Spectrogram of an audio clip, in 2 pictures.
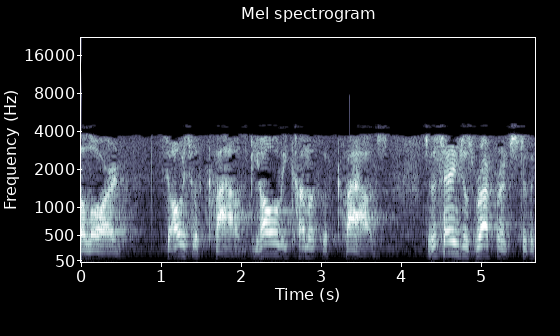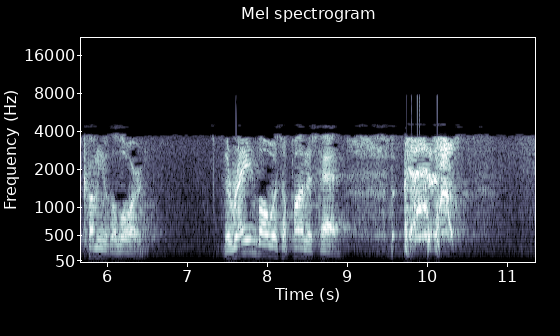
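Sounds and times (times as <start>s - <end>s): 
speech: 0.0s - 6.6s, 7.4s - 9.1s, 9.7s - 10.4s
rough rasping throat-clearing cough: 9.5s - 10.6s.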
